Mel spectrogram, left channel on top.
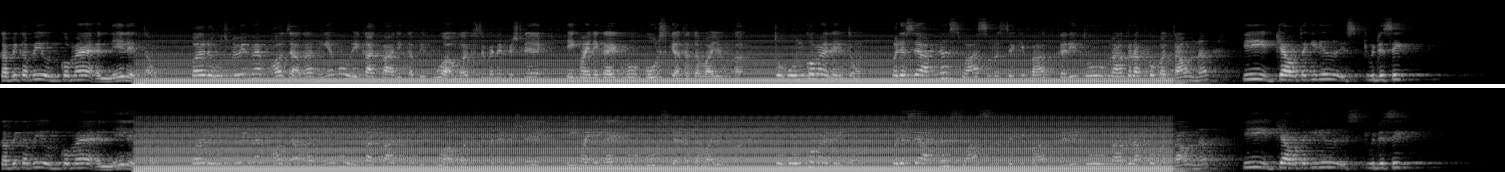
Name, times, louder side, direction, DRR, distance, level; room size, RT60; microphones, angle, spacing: voice 1, 0.0-1.6 1.9-7.4 7.7-8.6 8.9-14.0, left 4 dB, 60° left, 8 dB, 0.6 m, -26 dB
sound 1, 1.3-11.8, right 4 dB, 55° right, 0.4 m, -21 dB
18.0 x 6.1 x 4.4 m, 1.0 s
head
